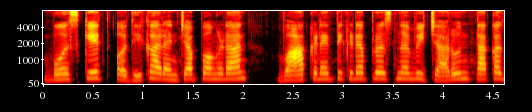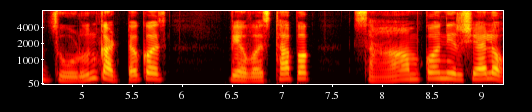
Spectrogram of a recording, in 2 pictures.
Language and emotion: Goan Konkani, sad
